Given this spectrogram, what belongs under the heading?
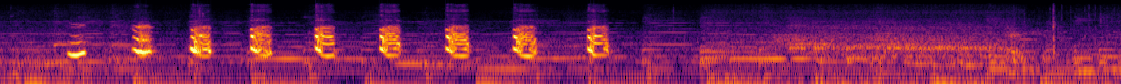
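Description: A wild turkey gobbles in a rapid run of about eight loud, evenly spaced calls, fairly close in an outdoor river setting, followed by quieter rustling ambience.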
